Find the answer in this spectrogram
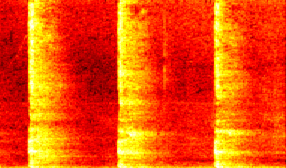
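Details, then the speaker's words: Adult gives three short, evenly spaced deliberate coughs, each a sharp burst that quickly fades, demonstrating voluntary coughing to relieve chest discomfort. "the second part is sometimes we feel some discomfort in our chest and we don't know what to do at that time cuff deliberately"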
